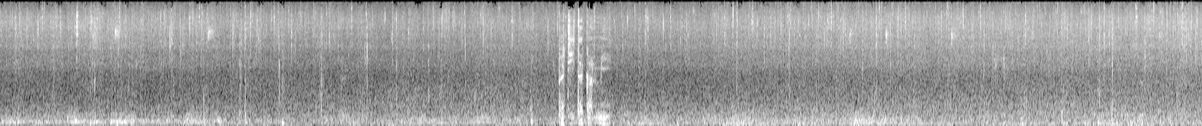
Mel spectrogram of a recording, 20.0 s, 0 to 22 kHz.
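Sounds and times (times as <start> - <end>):
rain falling steadily during a thunderstorm at a wardens' hut: 0.0 - 20.0
speech: 9.6 - 10.3.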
